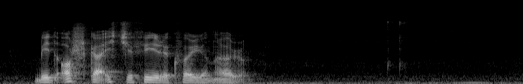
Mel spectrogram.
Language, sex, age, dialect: Faroese, male, 15-35, Norðurstreymoy/Eysturoy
